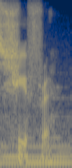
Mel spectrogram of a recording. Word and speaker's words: Siofra: Yes, Siofra. That's how it's pronounced.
